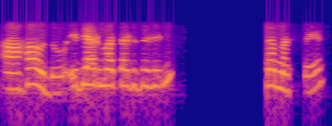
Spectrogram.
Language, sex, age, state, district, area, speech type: Kannada, female, 18-30, Karnataka, Dakshina Kannada, urban, conversation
